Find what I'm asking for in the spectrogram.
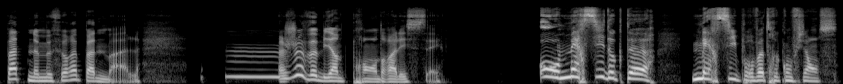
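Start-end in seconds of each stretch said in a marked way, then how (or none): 5.4-8.4 joyful cry. A narrator's reading. Apprentice thanking the doctor for hiring him, joyful cry. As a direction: burst out in grateful joy. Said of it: "cria Mazen".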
